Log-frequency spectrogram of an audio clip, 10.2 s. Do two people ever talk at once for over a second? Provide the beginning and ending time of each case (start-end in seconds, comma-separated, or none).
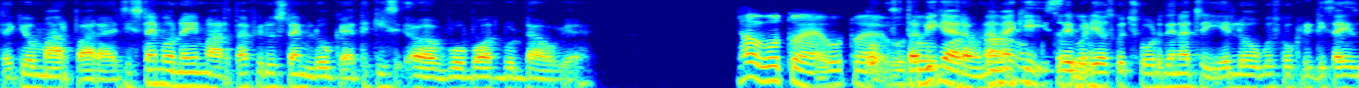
6.5-8.2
